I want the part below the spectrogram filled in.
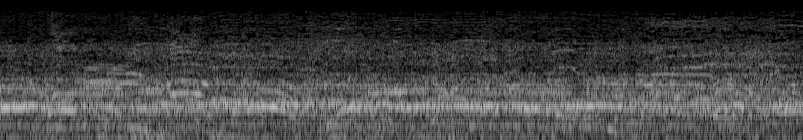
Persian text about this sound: حالا خودش را در حلقه جمعیتی می‌بیند که هراسان هم شعار می‌دهند و هم راهی برای فرار باز می‌کنند.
